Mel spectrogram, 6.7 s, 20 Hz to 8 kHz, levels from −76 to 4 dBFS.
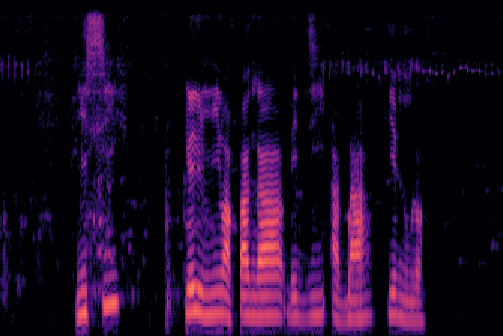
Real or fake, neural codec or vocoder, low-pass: fake; codec, 44.1 kHz, 7.8 kbps, Pupu-Codec; 7.2 kHz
